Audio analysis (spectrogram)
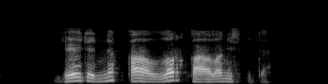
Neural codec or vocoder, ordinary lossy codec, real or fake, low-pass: codec, 16 kHz, 4 kbps, FunCodec, trained on Chinese and English, 50 frames a second; AAC, 32 kbps; fake; 5.4 kHz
